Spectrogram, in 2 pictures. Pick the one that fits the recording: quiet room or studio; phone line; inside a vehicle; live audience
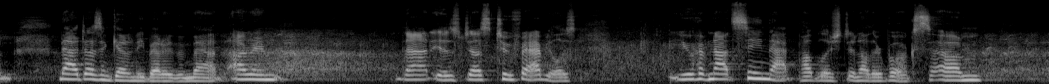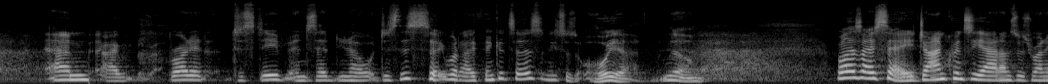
live audience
